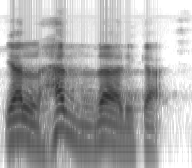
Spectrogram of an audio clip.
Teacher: Dua kata diidghamkan jadi satu.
